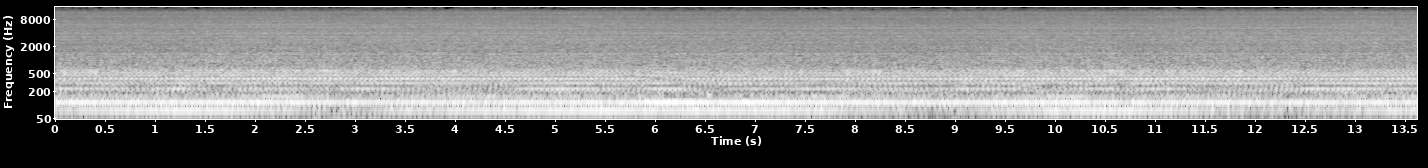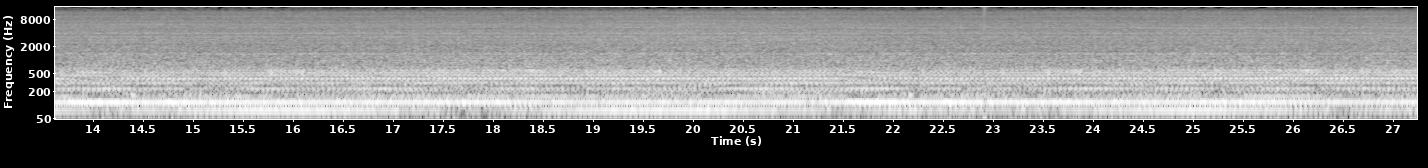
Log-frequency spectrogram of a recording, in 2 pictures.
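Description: A small propeller plane's engine drones steadily from inside the cabin.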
